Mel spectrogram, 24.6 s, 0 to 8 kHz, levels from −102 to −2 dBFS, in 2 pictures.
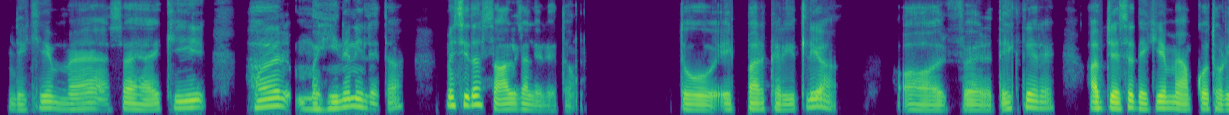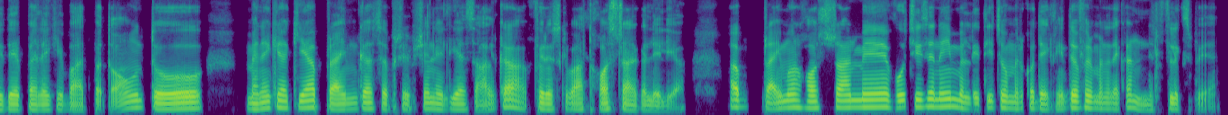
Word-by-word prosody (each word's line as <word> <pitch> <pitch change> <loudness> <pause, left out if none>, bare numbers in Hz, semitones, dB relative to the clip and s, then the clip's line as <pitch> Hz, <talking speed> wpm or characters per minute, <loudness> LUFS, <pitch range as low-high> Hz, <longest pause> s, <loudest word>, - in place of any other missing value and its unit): देखिए, 105 +6 -3
मैं 105 +1 -2
ऐसा 105 +3 -1
है 95 +2 0
कि 130 +2 0 0.5
हर 155 +4 +3
महीने 110 +6 -1
नहीं 155 -2 +3
लेता, 110 -5 -6 0.5
मैं 170 - +6
सीधा 185 +1 +5
साल 100 - +2
का 105 - +1
ले 95 -3 -4
लेता 85 0 -13
हूँ, - - -12 1.0
तो 95 -3 +1
एक 100 - -3
बार 110 -1 +4
खरीद 100 -2 -2
लिया - - +2 0.8
और 95 -2 -1 0.2
फिर 95 -3 0
देखते 125 +5 +1
रहे। 120 - -3 0.4
अब 120 - +6
जैसे 125 +2 +5
देखिए 120 +2 +2
मैं 115 -3 +2
आपको 105 +1 +1
थोड़ी 100 -2 -1
देर 100 0 +2
पहले 95 -1 0
की - - -6
बात - - -2
बताऊँ 130 +5 -1
तो, 110 +2 +5 0.5
मैंने 110 +3 +1
क्या 130 +1 +2
किया 130 +1 +4
प्राइम 100 0 +2
का 115 - +4
सब्सक्रिप्शन 110 0 -3
ले 105 - 0
लिया 100 -1 +1
साल - - -4
का - - +4 0.2
फिर 110 -2 +2
उसके 100 - -3
बाद - - +1 0.2
हॉटस्टार - - +2
का - - -4
ले - - -2
लिया। - - -8 0.5
अब 140 - +1 0.2
प्राइम 125 +3 +2
और 135 - +4
हॉटस्टार 130 +1 +3
में 140 +1 +5
वो 135 - +4
चीज़ें 145 +1 +2
नहीं 145 +1 +3
मिल 130 -6 0
रही 110 0 -2
थी - - 0
जो 130 - +2
मेरे 120 0 -3
को 115 - +1
देखनी 105 -3 -2
थी 130 - +6
फिर 130 0 +1
मैंने 110 -2 -3
देखा 110 +5 -2
नेटफ्लिक्स 95 -5 -5
पे - - -8
है। - - -14
110 Hz, 185 wpm, -24 LUFS, 100-130 Hz, 1.0 s, मैं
